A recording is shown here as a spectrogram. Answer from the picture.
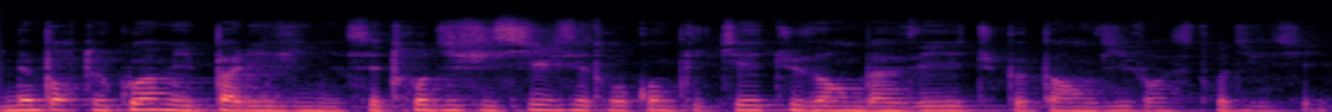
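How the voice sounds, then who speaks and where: Speaking at a fairly quick pace, a woman has a very deep, low pitch and a dark, mellow tone. Her voice is somewhat breathy, with monotone, flat intonation. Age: 60s. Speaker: winemaker. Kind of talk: interview.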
